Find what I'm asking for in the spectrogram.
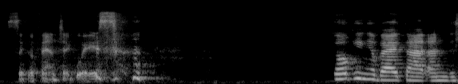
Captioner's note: Nasim laughs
